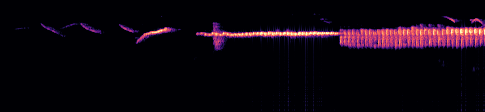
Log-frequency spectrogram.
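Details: Caged Belgian canary, agate red mosaic, singing Campainha song early in the day, recorded live: a few separate whistled slurs, then a steady pure whistle held for over a second, breaking into a loud broad buzzy roll.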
